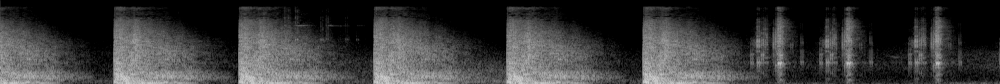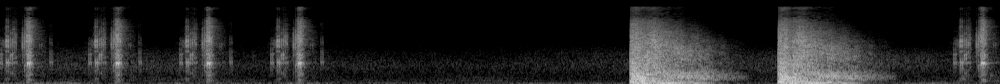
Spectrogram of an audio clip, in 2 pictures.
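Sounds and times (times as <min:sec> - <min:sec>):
pump-action shotgun clicks: 0:07.5 - 0:13.3, 0:19.5 - 0:20.0.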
